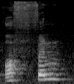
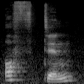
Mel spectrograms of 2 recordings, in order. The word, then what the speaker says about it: often: often this word often you can pronounce it often without the T or often with the T it doesn't matter you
